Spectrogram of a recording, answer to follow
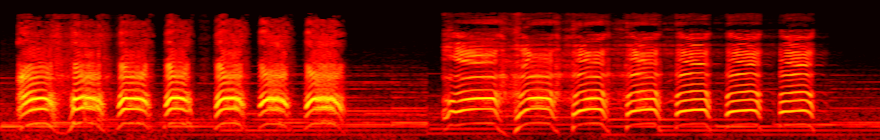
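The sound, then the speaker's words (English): A voice mimics a crow, letting out a rapid string of harsh, nasal caws: about seven loud calls, a brief pause, then another run of eight, clear. “It sounds like someone trying to do a bird call, you know? Caw, caw, caw.”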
